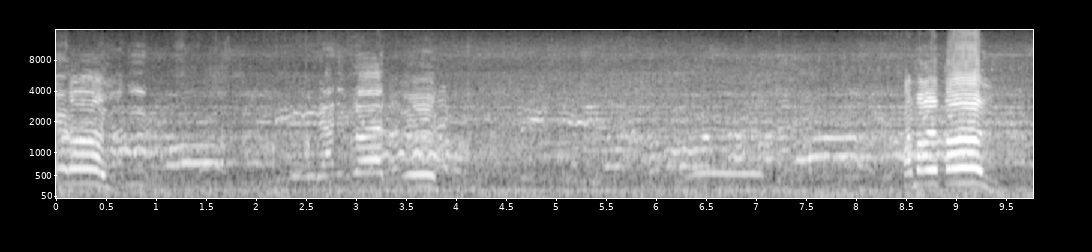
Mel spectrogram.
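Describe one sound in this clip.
A crowd of young people cheers and shouts.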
